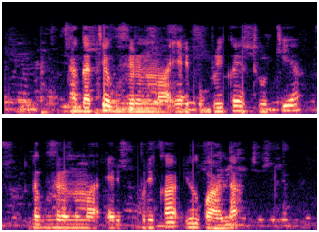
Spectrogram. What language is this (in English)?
Kinyarwanda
